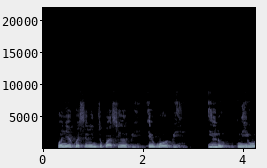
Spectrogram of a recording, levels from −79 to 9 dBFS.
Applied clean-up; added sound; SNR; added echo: none; none; none; none.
